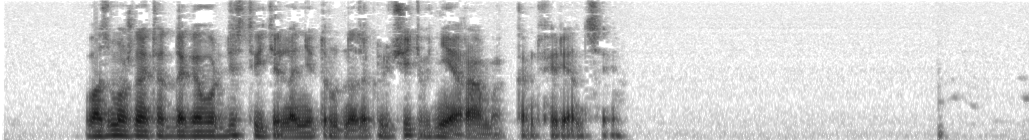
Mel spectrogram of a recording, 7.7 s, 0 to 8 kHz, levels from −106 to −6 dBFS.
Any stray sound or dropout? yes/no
no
